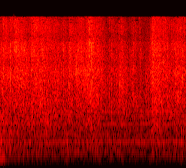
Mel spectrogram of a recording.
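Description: Newspaper packing rustling and crinkling as it is pulled off by hand.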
